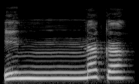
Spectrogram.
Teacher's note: انکا اسے انکا نہیں پڑھنا، شد کو ادا بھی کرنا ہے اور کاف کے اوپر جو زبر ہے اسے جلدی پڑھنا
